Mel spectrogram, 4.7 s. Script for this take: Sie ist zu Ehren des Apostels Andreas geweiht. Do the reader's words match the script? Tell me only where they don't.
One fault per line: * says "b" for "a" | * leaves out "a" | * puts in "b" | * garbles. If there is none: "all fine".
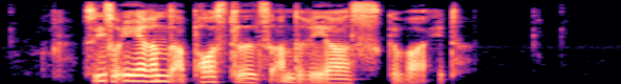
* leaves out "ist"
* leaves out "des"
